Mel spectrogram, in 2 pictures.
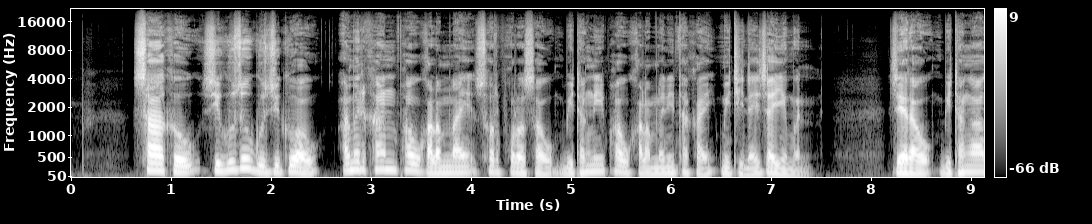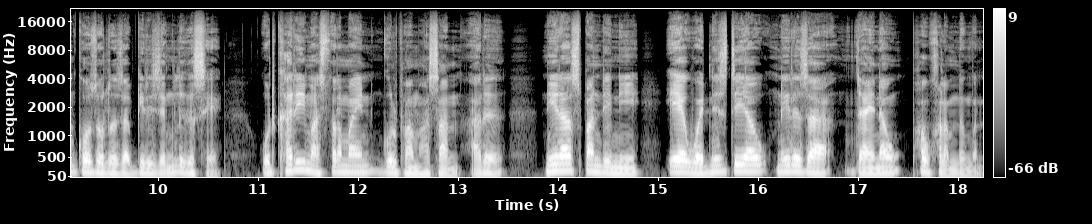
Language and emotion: Bodo, neutral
